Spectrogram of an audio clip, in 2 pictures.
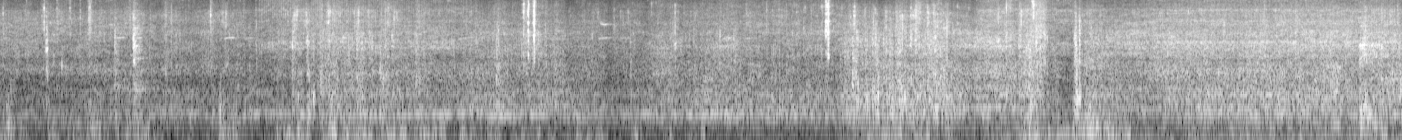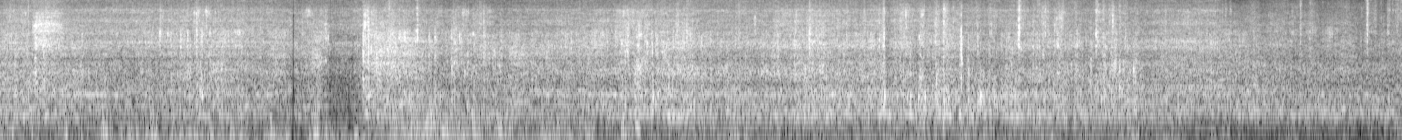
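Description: Mountain bike ridden along a dirt trail: a steady rush of wind on the microphone and tyre noise, with a few sharp knocks from the bike going over bumps.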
